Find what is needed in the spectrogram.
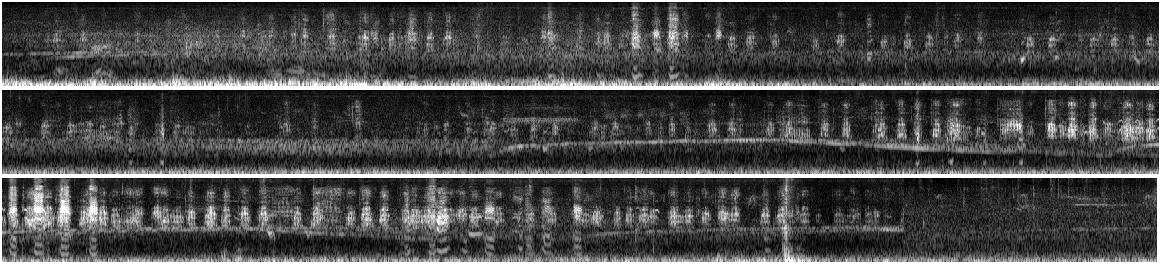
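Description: A flock of mallard ducks quacking, many short calls that grow busier in the second half. Over them a distant siren wails slowly up and down, and wind rumbles on the microphone during the first few seconds.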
